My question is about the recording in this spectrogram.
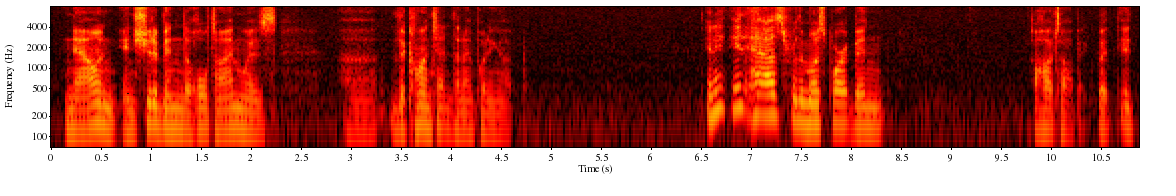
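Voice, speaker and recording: An American YouTube channel host in his fifties talks casually to his viewers in a vlog, earnest and grateful. He rambles with lots of restarts and fillers, his mid-range voice heard without echo.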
